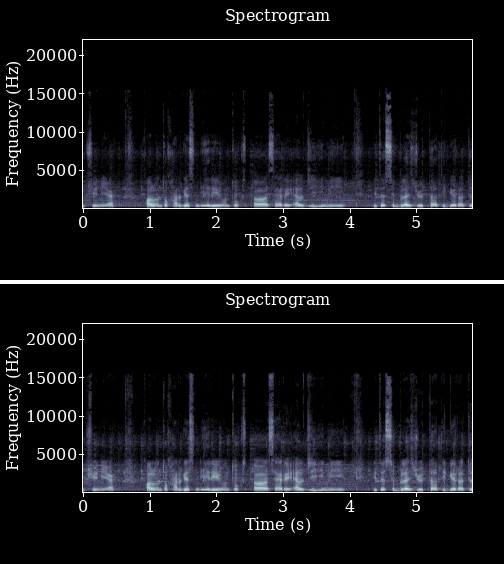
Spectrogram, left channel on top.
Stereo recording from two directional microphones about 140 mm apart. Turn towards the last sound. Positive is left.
turn(degrees=10)  # may be behind; listen again after turning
